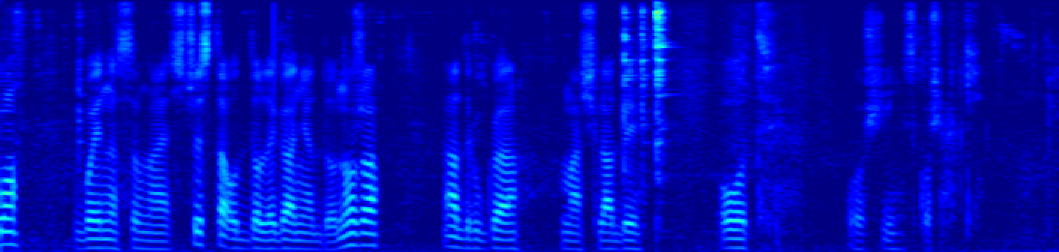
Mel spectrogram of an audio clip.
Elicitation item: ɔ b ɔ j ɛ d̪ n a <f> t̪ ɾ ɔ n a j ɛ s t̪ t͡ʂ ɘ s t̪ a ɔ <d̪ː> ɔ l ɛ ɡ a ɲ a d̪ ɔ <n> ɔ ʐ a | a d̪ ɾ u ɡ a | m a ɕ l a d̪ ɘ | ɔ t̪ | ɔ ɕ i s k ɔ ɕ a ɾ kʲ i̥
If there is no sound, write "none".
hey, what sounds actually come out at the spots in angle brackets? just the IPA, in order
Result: s, d̪ː, n

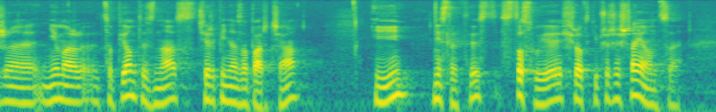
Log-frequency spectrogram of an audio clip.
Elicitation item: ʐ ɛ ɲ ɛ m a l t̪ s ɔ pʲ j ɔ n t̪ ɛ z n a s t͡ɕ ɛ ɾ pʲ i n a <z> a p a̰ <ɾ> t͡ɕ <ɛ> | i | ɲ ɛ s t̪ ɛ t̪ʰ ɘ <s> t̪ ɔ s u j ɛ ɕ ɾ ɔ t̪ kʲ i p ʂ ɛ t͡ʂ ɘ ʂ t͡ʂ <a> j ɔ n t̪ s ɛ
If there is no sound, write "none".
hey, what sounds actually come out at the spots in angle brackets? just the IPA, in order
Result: z, ɾ, a, s, a

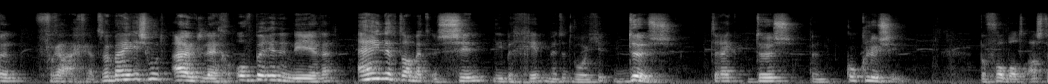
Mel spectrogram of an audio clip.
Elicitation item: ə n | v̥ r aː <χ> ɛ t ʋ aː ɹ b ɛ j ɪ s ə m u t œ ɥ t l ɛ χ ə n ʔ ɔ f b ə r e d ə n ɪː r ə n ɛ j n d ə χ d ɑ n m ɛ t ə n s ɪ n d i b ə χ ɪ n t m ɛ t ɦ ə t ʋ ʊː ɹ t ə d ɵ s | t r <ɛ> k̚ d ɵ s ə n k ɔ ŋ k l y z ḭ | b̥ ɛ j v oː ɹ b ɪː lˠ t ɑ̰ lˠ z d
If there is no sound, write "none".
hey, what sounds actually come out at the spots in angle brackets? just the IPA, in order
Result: χ, ɛ

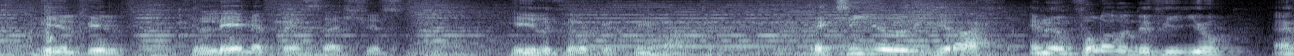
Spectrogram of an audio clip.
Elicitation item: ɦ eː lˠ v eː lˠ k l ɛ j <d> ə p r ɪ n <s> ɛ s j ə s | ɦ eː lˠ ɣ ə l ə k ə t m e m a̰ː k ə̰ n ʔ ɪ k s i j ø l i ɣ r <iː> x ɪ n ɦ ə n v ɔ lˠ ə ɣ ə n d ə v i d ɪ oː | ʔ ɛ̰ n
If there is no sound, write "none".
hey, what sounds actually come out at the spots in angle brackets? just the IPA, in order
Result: n, s, aː

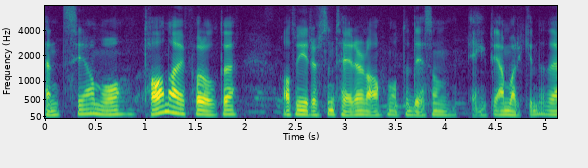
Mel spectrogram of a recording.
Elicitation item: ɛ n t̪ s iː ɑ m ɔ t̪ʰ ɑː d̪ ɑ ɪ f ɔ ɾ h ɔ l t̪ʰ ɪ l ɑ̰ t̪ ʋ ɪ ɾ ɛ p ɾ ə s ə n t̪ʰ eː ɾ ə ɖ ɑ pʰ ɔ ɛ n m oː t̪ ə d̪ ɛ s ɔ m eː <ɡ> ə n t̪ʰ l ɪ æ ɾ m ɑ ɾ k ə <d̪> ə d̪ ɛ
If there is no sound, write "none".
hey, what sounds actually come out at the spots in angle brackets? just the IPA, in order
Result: ɡ, d̪

